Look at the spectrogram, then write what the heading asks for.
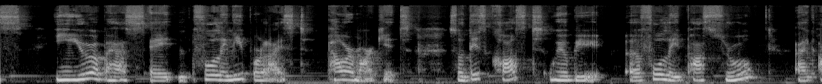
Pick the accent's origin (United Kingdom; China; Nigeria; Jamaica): China; moved away as an adult; now in Norway; I live in Norway, but I grew up in China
